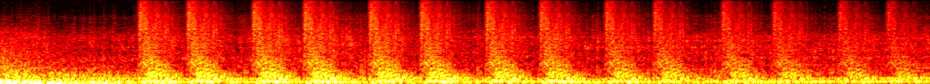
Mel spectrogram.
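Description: Tank tracks clank in a quick, even rhythm.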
